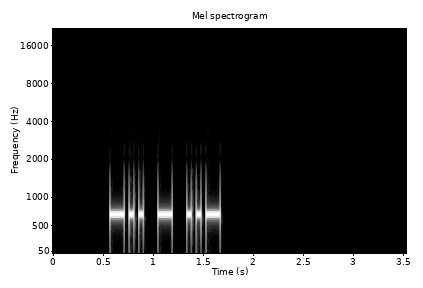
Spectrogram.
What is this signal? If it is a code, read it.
Morse code, heard as a keyed tone, about 25 wpm, 700 Hz. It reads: DTU
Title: All Cut Numbers - 3-Digit 25wpm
